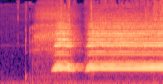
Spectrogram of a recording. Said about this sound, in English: It's the bandwagon train.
